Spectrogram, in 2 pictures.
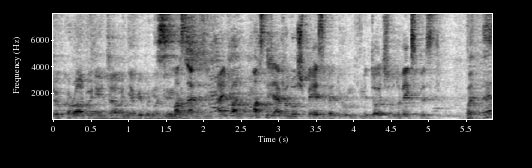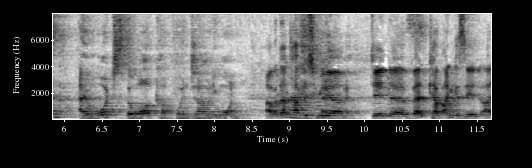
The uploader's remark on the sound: In this message preached at Mavuno Berlin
